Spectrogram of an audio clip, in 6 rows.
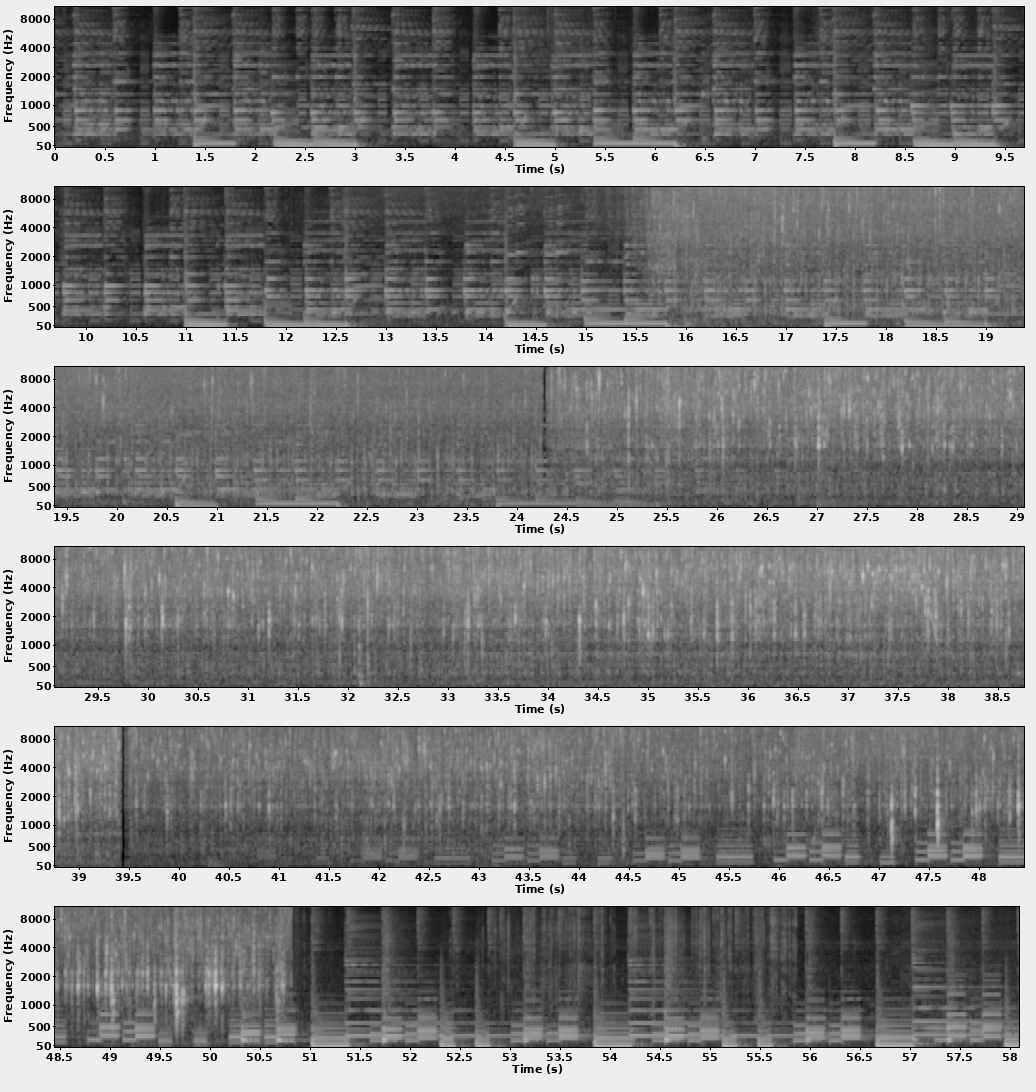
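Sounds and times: food deep-frying in oil: 0:15.1 - 0:50.9, 0:52.8 - 0:56.0.

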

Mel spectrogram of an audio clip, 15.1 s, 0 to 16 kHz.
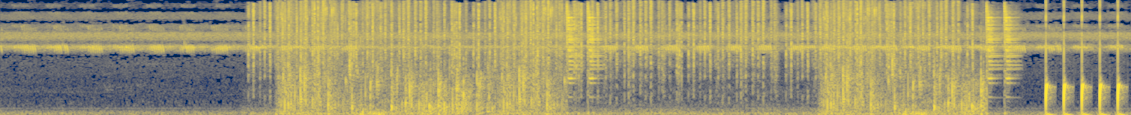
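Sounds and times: crickets chirring: 0:00.0 - 0:15.0
rock dragged over gravel: 0:03.5 - 0:13.2.

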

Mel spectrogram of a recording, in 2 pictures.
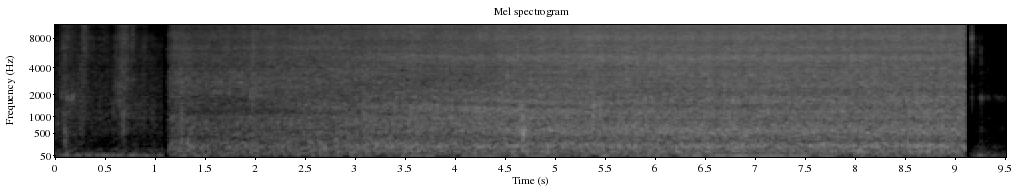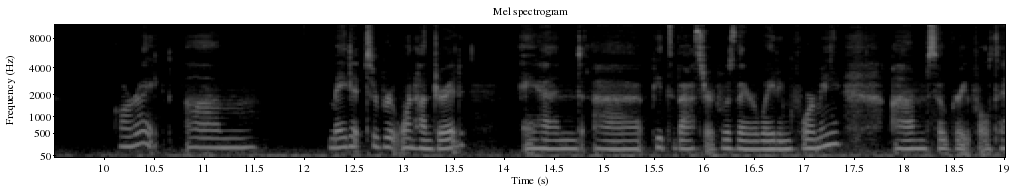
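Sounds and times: stream rushing over rocky waterfall: 0:01.2 - 0:09.1.

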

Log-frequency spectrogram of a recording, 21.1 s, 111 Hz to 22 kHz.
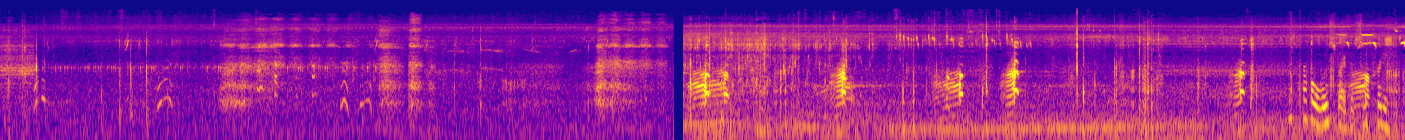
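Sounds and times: geese honking: 0:10.3 - 0:11.0, 0:12.2 - 0:13.2, 0:14.0 - 0:15.5, 0:18.4 - 0:18.9, 0:19.8 - 0:21.0.

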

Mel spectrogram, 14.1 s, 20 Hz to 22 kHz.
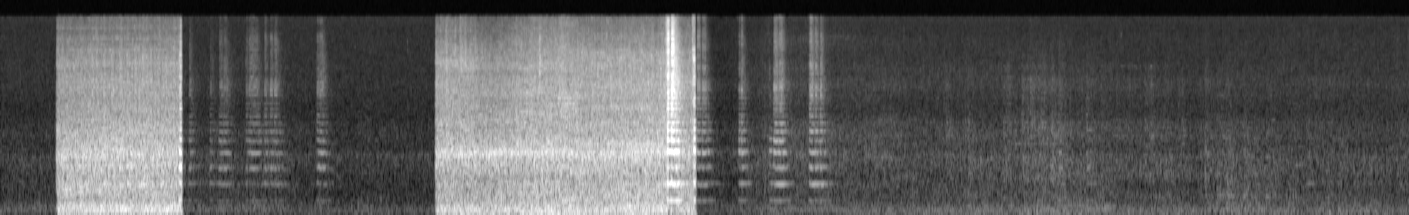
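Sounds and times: road traffic noise: 0:00.0 - 0:14.0
vehicle horn toots: 0:06.6 - 0:08.4.

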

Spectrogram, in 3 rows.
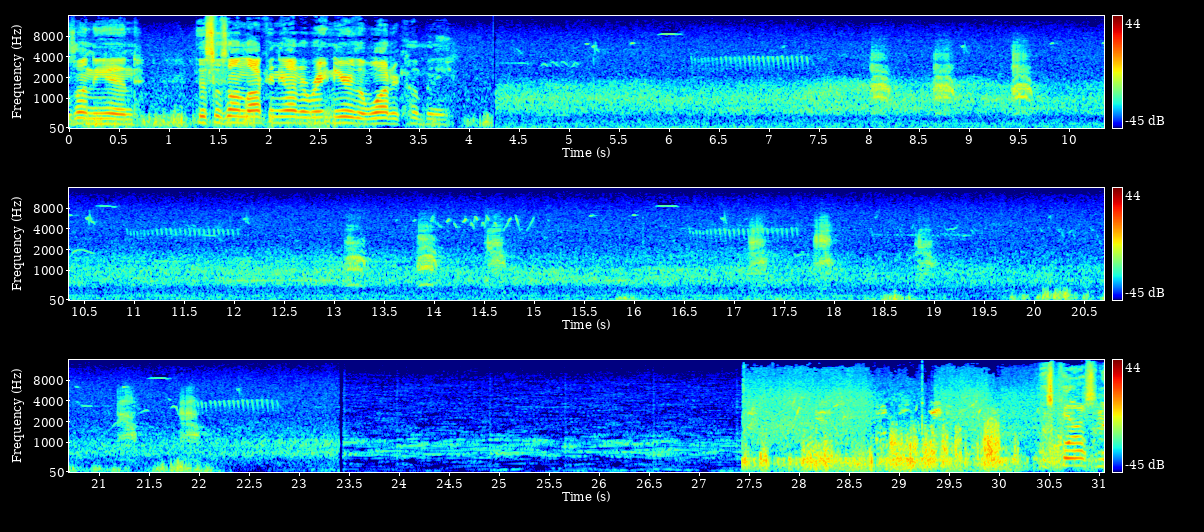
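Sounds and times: raven croaking caws: 0:07.5 - 0:09.8, 0:13.0 - 0:15.0, 0:16.7 - 0:19.2, 0:21.1 - 0:22.5.

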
